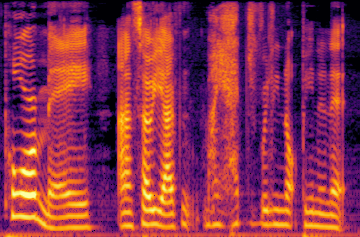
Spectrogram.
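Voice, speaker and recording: Low-voiced southern English woman, run down. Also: very animated, normal speed, no echo. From United Kingdom. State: run down with a chesty cough. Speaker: podcast host. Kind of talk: casual bedtime chat. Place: at home.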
